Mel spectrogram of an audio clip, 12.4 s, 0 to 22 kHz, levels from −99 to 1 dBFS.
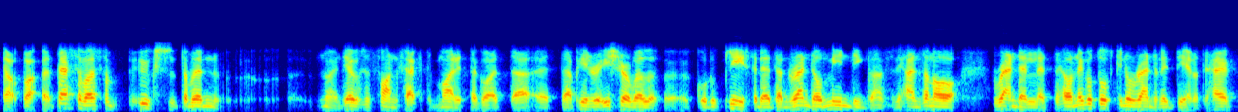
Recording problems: phone-call audio; poor line; nothing above 3.5 kHz

